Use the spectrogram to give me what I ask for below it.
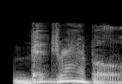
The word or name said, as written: bedrabble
